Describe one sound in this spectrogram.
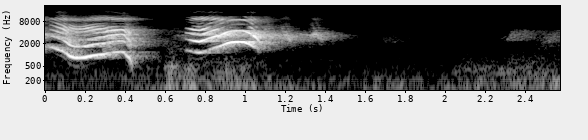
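A parrot screeches loudly in sharp, rising and falling squawks up close.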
